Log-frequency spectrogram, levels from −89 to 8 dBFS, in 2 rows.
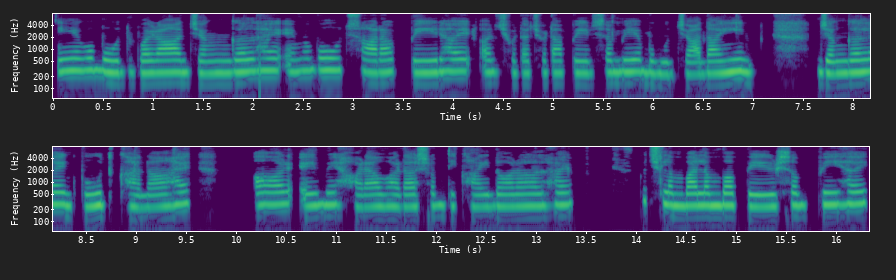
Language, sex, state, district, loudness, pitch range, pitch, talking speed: Hindi, female, Bihar, Darbhanga, -26 LUFS, 250-275 Hz, 260 Hz, 145 wpm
